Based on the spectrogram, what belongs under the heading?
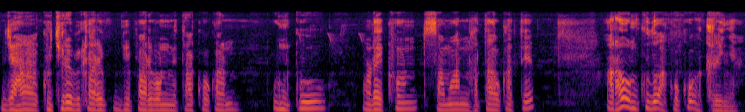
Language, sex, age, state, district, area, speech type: Santali, male, 45-60, Jharkhand, East Singhbhum, rural, spontaneous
